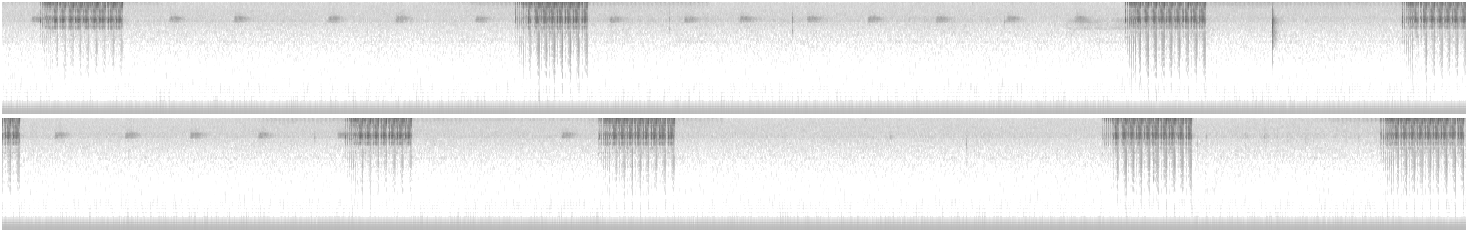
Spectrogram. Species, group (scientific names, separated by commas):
Parnassiana fusca, Orthoptera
